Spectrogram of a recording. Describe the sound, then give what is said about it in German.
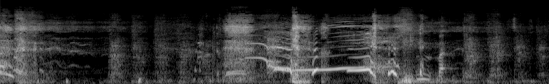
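Several people in an apartment building hallway make overlapping squeaky, high-pitched calls and hissy kissing noises, the kind used to coax a cat over, with one drawn-out whistly tone rising above the rest. “Okay, können alle mal aufhören, Katzenanlockgeräusche zu machen.”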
